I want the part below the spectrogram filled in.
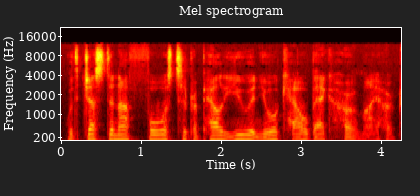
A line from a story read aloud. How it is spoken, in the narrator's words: she said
